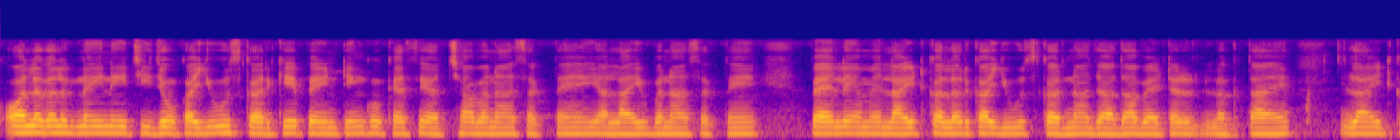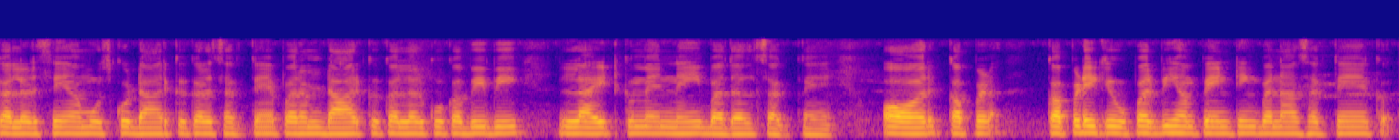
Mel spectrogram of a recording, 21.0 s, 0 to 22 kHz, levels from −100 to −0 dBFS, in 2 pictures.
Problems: none marked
